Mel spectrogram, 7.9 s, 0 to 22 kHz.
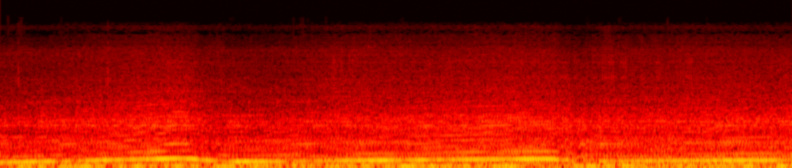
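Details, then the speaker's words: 2023 Toyota Tacoma SR 4x4, four-cylinder, 1801 miles, accelerating in ECT power mode. It revs higher before each upshift and the pitch drops at each shift. Smooth, normal engine and transmission. "and you can uh kind of tell that it definitely uh before it shifts it definitely lets it go to a higher RPM um before it starts shifting"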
